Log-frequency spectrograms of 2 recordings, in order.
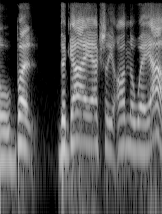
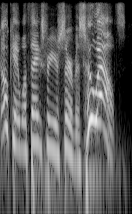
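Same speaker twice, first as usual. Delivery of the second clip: brisk brush-off; 3 semitones higher, 3 dB louder than usual. Retold or imitated. Comedian moving on to the crowd, brisk dismissal. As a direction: thank them in passing and move straight on. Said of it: "wasn't just like".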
